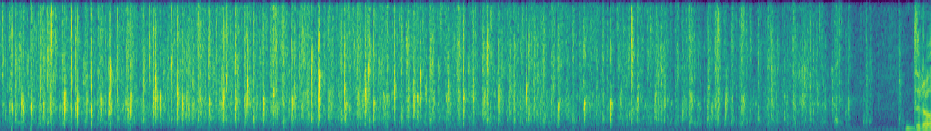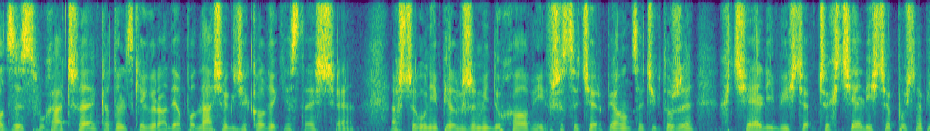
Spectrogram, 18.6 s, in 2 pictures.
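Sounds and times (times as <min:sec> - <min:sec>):
audience applause: 0:00.0 - 0:09.1
speech: 0:09.1 - 0:18.6.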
